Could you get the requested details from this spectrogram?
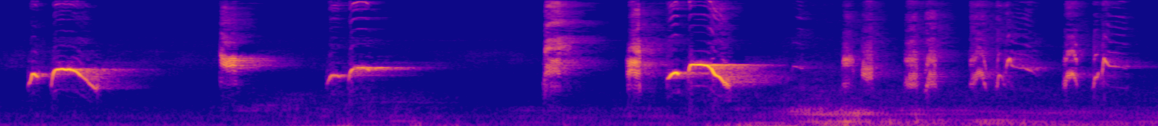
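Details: Sooty-headed bulbul, hand-reared and in strong voice, giving loud whistled phrases: sharp rising-falling notes separated by pauses, then a faster run of chirps, with low rumbling noise in the background.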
